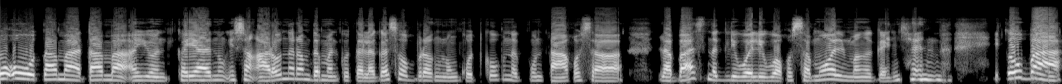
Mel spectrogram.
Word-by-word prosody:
Oo 260 +1 +5 0.2
tama, 225 -1 +3 0.2
tama 205 -1 +3 0.2
ayun 185 -2 -2 0.2
kaya 195 0 +4
nung 205 0 -7
isang 205 0 +1
araw 190 +4 +2
naramdaman 220 -7 -2
ko 185 - -6
talaga 160 +5 +1
sobrang 195 -5 -2
lungkot 165 -1 -6
ko, 210 - -3 0.2
nagpunta 180 0 -4
ako 175 - -5
sa 165 - +2 0.6
labas, 190 +9 +3
nagliwaliw 180 -3 0
ako 185 - -8
sa 180 - 0
mall 230 +3 +3 0.2
mga 170 0 -2
ganyan. 215 +8 -2 0.7
Ikaw 275 +3 +3
ba? 265 -3 +7
195 Hz, 145 wpm, -11 LUFS, 180-220 Hz, 0.7 s, ba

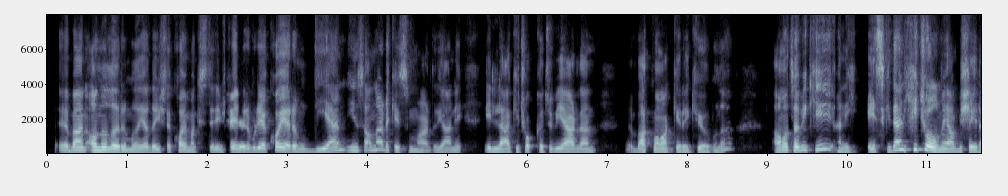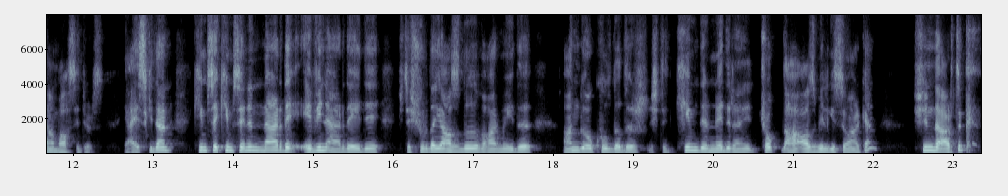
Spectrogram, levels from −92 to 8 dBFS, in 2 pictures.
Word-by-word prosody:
Ben 180 0 +3
anılarımı 155 -9 +4
ya 140 -1 -1
da, - - +3
işte, 135 -1 -4
koymak 175 -6 -2
istediğim 130 +4 -5
şeyleri 160 -2 +3
buraya 175 -1 +2
koyarım." 155 - +2
diyen 165 +11 0
insanlar 205 +4 -3
da - - -1
kesin 125 -5 -6
vardır. 100 0 -7
Yani 120 +1 -6 0.3
illaki 155 -1 -1
çok 155 - -4
kötü 145 +1 -5
bir 150 - 0
yerden, 145 +1 +1 0.5
eee, - - -13
bakmamak 125 -3 0
gerekiyor 110 -1 -3
buna. 275 - -9 0.5
Ama 170 +4 +2
tabii 200 +3 +4
ki, 245 +6 -1
hani, 135 -6 -4 0.2
eskiden 180 - +3
hiç 255 +1 +1
olmayan 155 -10 +7
bir - - -2
şeyden 125 -2 +1
bahsediyoruz. 115 -3 -8 0.3
Ya, - - -8
eskiden 180 +8 0 0.3
kimse 185 +1 +2
kimsenin 190 -2 0
nerede 175 +1 +3
evi 160 +3 0
neredeydi, 145 -2 -2 0.2
işte, 130 - -8
şurada 165 +3 -1
yazlığı 155 -1 +1
var 145 +1 -3
mıydı, 140 0 -1 0.4
hangi 165 +4 -1
okuldadır, 145 -2 -2
işte, 125 - -10
kimdir 180 -1 0
nedir? 165 0 -1
Hani, 140 -3 -6
çok 185 +1 -2
daha 160 -2 -2
az 140 -1 0
bilgisi 135 0 -2
varken 135 - -6 0.4
şimdi 195 -2 +3
artık 145 +11 0
150 Hz, 155 wpm, -21 LUFS, 135-180 Hz, 0.5 s, olmayan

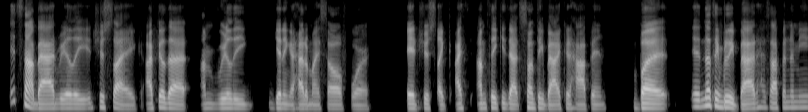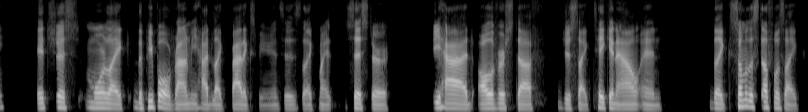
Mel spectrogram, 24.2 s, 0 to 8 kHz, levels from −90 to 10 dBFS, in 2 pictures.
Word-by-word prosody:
it's 290 +3 -14
not - - +6
bad, 120 0 +4
really, 120 -1 0
it's 130 +2 -15
just, 150 -2 -7
like, 105 -2 0
I 120 0 +2
feel 140 +3 0
that 120 -4 +3 0.2
I'm 120 0 -9
really 120 -2 -2 0.4
getting 120 -3 0
ahead 110 +2 +1
of 110 - -4
myself, 110 0 -4
or 100 -1 -7 0.6
it's 120 +1 +3
just, 120 -3 -5
like, 105 -4 -3
I 120 +1 +3
th 120 - -17
I'm 120 +1 -1
thinking 135 -2 -2
that 110 -2 +2
something 130 -4 -2
bad 105 0 +1
could 120 - -4
happen, 110 -1 -4 0.4
but, 120 -1 +6 0.3
eh, 170 0 -1
nothing 185 -2 +2
really 145 -2 +4
bad 115 +1 +2
has 145 0 -12
happened 140 +2 -2
to - - -6
me. 150 +1 -10 0.5
It's 130 0 -1
just 135 -1 -1
more 135 -2 +1
like 115 -2 +1
the 135 -4 -4
people 130 -4 +3
around 115 0 +2
me 120 -1 -8
had, 110 -2 -3
like, 105 -2 -2
bad 115 0 +3
experiences, 105 +2 -11
like, 100 - -6
my 110 0 -7 0.2
sister, 115 -6 -1 0.7
she 140 - +4
had 120 -4 +4
all 120 +1 +6
of 120 - -3
her 125 -1 +2
stuff 110 -2 0 0.4
just, 120 -3 -6
like, 100 0 -3
taken 135 -4 +2
out, 115 0 +1
and, 100 -2 -6 0.8
like, 120 -5 +1
some 170 0 +3
of 170 - +1
the 160 - +2
stuff 145 -2 0
was, 130 -3 -2
like, 100 -4 -3
120 Hz, 175 wpm, -24 LUFS, 110-130 Hz, 0.8 s, not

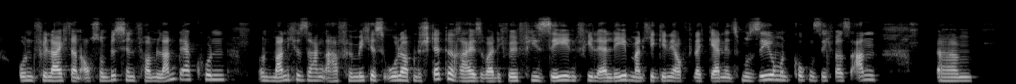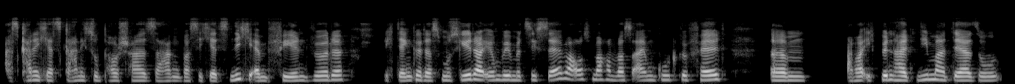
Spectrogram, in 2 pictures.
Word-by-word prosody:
und 180 0 -3
vielleicht 175 -2 +4
dann - - +2
auch - - -3
so - - -4
'n 170 - -4
bisschen 205 -2 -2
vom 165 -2 -2
Land 230 +11 0
erkunden.“ 220 0 -2 0.3
Und 180 -1 -7
manche 175 +6 +1
sagen: 185 -3 -3
„Ah, 160 0 -3
für 175 - -7
mich 185 +2 -2
ist 205 -1 +2
Urlaub 190 -1 +2
'ne 175 -2 -7
Städtereise, 165 -11 +2
weil 150 0 +2
ich 155 - -15
will 170 0 +3
viel 180 +1 -5
sehen, 185 +3 +4
viel 185 0 -3
erleben.“ 175 +5 +3
Manche 165 -1 0
gehen 175 +2 -2
ja - - +2
auch - - -25
vielleicht 160 -1 -4
gern 155 +1 +3
ins 160 - -6
Museum 200 +4 +2
und 190 -2 -5
gucken 195 -1 -6
sich 180 +1 -8
was 180 -1 -3
an. 210 +3 -1 0.6
Ähm. 170 0 -1 0.5
Das - - -7
kann 190 - -1
ich 200 - -1
jetzt 180 -1 -3
gar 175 - -5
nicht 190 0 -7
so 190 - -4
pauschal 175 0 -3
sagen, 170 0 -6
was 170 0 -5
ich - - -10
jetzt 165 +3 -1
nicht 240 -3 +1
empfehlen 175 +1 0
würde. 200 +1 +1 0.3
Ich - - -13
denke, 185 +3 +1
das 180 -1 -1
muss 190 -1 -4
jeder 220 +1 +7
irgendwie 210 +1 +1
mit 200 -1 -5
sich 205 0 -5
selber 235 +4 +3
ausmachen, 225 -2 -2
was 195 -1 -1
einem 195 +1 -1
gut 210 -1 -5
gefällt. 210 +2 +3 0.4
Ähm. 185 0 +2 0.4
Aber 185 +2 +1
ich - - -8
bin 205 -1 +4
halt 190 -1 +4
niemand, 215 -1 +1
der 185 -1 +6
so 180 +1 -4
185 Hz, 230 wpm, -23 LUFS, 175-205 Hz, 0.6 s, jeder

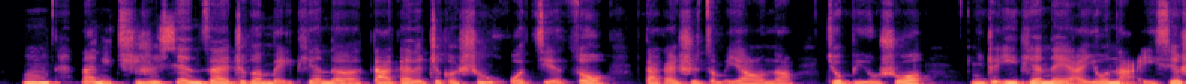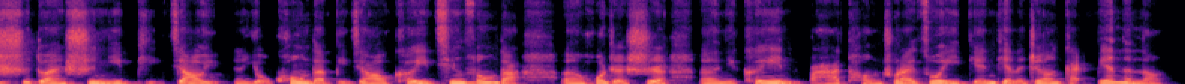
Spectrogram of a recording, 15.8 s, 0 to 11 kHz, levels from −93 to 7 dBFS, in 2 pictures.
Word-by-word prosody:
嗯， 280 0 +6 0.2
那 315 - -1
你 235 - +5
其 235 +2 -4
实 260 +1 +2
现 265 -1 +3
在 250 -1 +2
这 255 +1 -2
个， 240 - +1
每 210 -1 0
天 225 0 -1
的 200 -4 0
大 240 +5 +1
概 245 0 -1
的 215 -2 0
这 235 +3 -3
个 200 -3 -3
生 280 +8 -1
活 245 -9 -4
节 160 -7 -5
奏， 215 -1 0 0.2
大 240 - -1
概 210 -2 -2
是 215 0 -3
怎 235 +5 -6
么 255 - -8
样 175 -2 -2
呢？ 160 +1 -5 0.2
就 245 - +3
比 215 -6 -3
如 170 +1 -2
说 210 +2 +2 0.2
你 185 -3 +1
这 195 - +2
一 235 +1 +6
天 235 0 +5
内 235 -2 +5
啊， 155 -6 -2
有 180 +8 0
哪 240 - +4
一 - - -8
些 230 +7 +1
时 220 -7 -1
段 200 0 +1
是 235 +5 +1
你 205 -1 +2
比 220 +3 -15
较 210 -5 +1 0.2
嗯， 170 -1 -7
有 160 - -5
空 270 -3 +3
的？ 175 -6 0
比 260 - -12
较 185 -6 -2
可 200 - -3
以 220 -3 +3
轻 245 +6 +4
松 275 +3 +2
的？ - - 0 0.3
嗯， 185 +1 -2
或 280 +7 0
者 - - -2
是， 205 -4 0 0.2
嗯， 175 -1 -3
你 170 - -5
可 220 - -5
以 250 -3 +6
把 240 +2 -7
它 190 +3 -4
腾 175 -3 -7
出 255 - -2
来 220 -3 +2
做 245 +5 +3
一 205 -4 +1
点 200 +3 -1
点 235 -1 0
的 - - -5
这 245 - -1
样 230 -1 +1
改 220 -3 -9
变 275 +4 +2
的 265 - +3
呢？ 175 -3 -4
220 Hz, 315 characters per minute, -20 LUFS, 190-245 Hz, 0.3 s, 嗯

